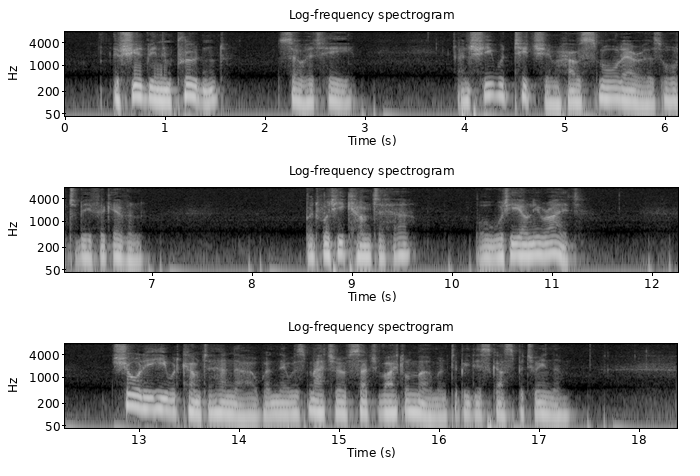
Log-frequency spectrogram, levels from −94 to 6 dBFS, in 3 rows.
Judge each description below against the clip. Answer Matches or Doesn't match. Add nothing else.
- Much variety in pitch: Doesn't match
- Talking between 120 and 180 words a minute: Matches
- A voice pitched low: Matches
